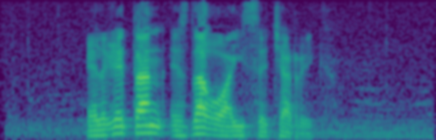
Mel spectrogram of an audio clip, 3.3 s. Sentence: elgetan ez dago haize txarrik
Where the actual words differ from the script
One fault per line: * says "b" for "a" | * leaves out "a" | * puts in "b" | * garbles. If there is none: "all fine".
all fine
